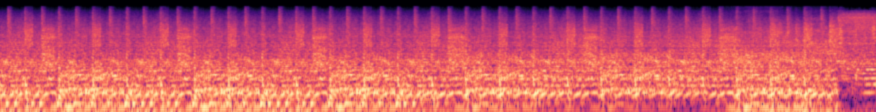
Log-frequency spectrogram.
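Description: Loud industrial techno played through a club sound system: a dense, harsh, distorted layer driven by fast, evenly spaced ticking hits, with little deep bass in it.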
